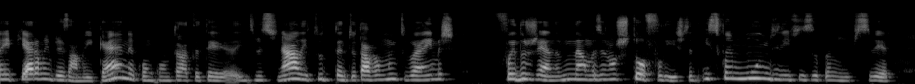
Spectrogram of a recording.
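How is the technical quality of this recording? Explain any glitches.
The technical quality of the recording is sound, with no glitches to explain.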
